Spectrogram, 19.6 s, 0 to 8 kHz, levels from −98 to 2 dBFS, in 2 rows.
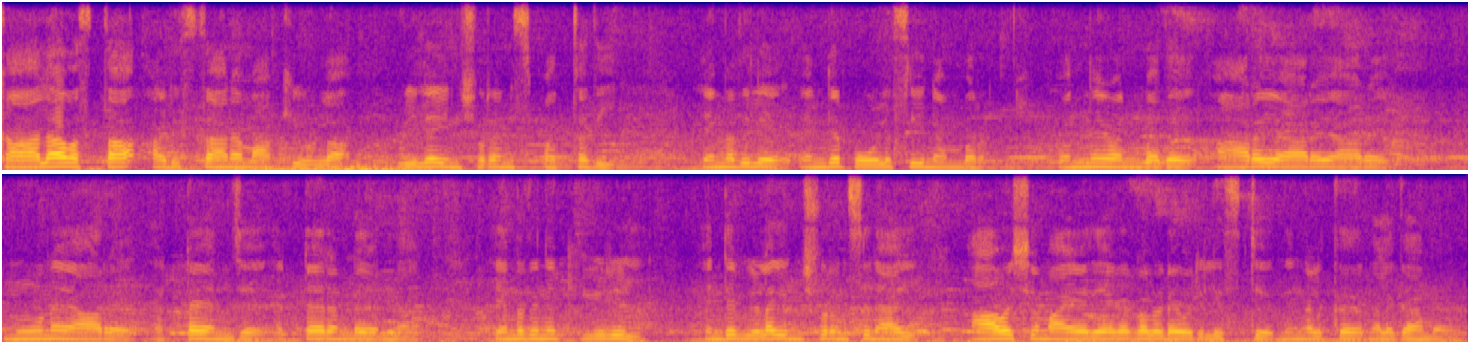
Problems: constant background noise, low volume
